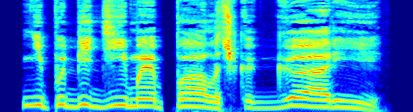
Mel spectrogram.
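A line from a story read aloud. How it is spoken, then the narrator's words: Groaning. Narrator (Russian): застонал Рон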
